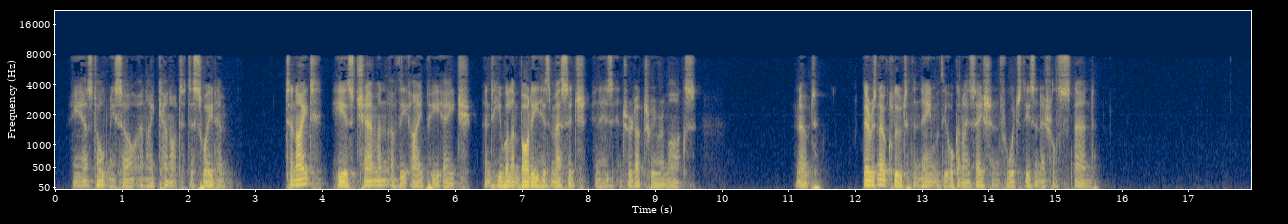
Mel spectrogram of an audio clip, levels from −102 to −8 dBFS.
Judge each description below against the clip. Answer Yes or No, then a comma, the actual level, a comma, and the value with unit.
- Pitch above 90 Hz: No, very low, 80 Hz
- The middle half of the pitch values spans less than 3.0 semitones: No, average, 3.3 semitones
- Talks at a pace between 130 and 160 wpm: Yes, average, 145 wpm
